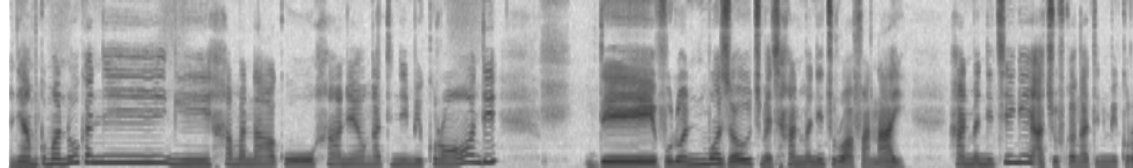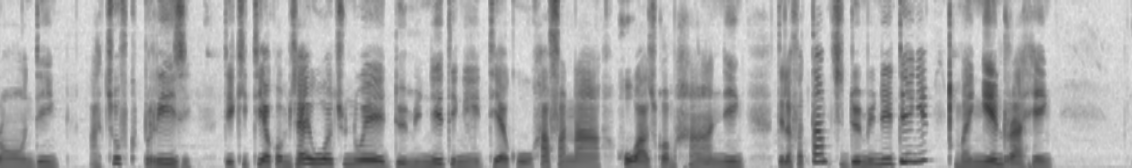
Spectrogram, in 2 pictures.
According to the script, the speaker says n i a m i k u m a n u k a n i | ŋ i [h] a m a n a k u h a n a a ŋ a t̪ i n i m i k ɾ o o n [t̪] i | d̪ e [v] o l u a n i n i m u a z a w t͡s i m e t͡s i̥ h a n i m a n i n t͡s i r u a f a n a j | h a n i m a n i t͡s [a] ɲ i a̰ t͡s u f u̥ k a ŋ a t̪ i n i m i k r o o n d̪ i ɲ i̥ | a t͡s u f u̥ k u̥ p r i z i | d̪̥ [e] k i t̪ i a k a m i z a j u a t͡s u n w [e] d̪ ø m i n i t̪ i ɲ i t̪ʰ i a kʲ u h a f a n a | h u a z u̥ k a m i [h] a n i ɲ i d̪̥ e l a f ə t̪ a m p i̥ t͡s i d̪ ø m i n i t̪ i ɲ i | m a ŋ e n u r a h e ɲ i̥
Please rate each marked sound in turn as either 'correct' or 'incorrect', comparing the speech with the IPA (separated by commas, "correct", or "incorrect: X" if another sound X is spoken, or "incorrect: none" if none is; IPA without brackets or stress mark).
correct, incorrect: d̪, correct, incorrect: i, correct, correct, correct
